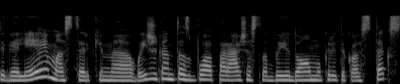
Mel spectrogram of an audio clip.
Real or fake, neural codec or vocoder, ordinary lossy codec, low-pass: real; none; MP3, 64 kbps; 9.9 kHz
